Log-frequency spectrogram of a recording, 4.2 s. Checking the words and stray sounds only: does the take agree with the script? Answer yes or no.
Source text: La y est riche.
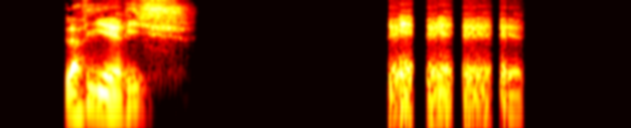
no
